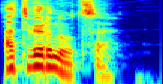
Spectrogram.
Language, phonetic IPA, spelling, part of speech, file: Russian, [ɐtvʲɪrˈnut͡sːə], отвернуться, verb, Ru-отвернуться.ogg
- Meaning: 1. to turn away, to turn one's back (on) 2. to come unscrewed 3. passive of отверну́ть (otvernútʹ)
